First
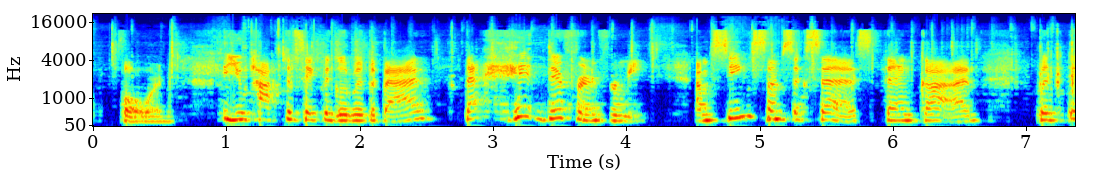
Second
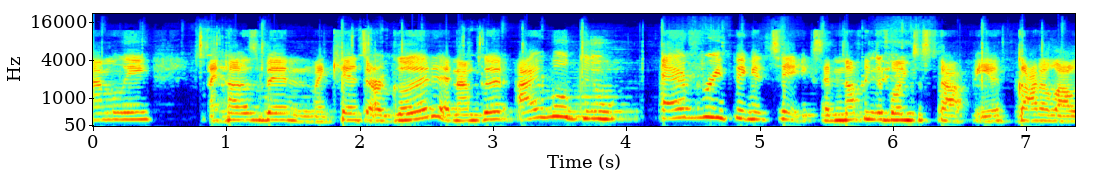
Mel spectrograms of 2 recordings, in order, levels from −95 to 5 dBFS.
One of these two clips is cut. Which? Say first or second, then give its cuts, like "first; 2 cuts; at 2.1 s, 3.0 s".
first; 3 cuts; at 1.0 s, 2.7 s, 4.5 s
